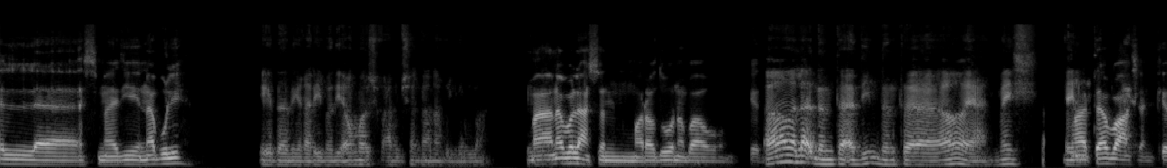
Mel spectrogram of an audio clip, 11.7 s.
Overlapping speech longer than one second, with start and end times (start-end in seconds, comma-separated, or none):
none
